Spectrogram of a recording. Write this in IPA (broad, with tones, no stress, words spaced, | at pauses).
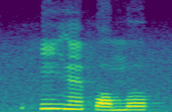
hĩ˦ɣɛ̃˧fɔ˨ mo˧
